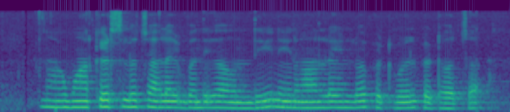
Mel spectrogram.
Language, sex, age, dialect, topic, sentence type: Telugu, male, 25-30, Telangana, banking, question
